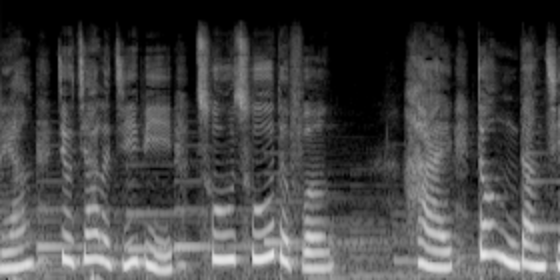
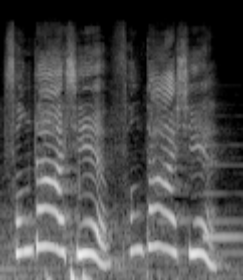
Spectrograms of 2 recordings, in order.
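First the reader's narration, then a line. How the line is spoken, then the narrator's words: Impatient emperor shouting. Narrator (Chinese): 皇帝心里痒痒的，嫌船走得太慢，在船头上大叫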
